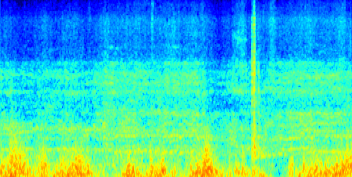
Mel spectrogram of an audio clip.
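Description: Mountain bike riding down a dirt singletrack: uneven rumble of the tyres and bike over the trail mixed with wind buffeting the microphone, and one short sharp click about three seconds in.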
